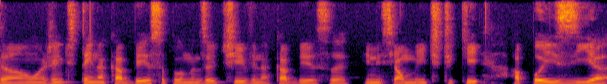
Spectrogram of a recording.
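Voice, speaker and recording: At a fairly slow pace, a dark, mellow voice keeps fairly even intonation, the sound dry and close with no echo on a very clean recording with a silent background. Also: man. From Brazil, São Paulo (Cidade Tiradentes). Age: 20s. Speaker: poet. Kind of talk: workshop presentation. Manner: casual.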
